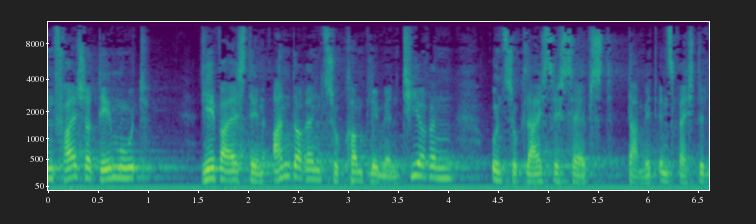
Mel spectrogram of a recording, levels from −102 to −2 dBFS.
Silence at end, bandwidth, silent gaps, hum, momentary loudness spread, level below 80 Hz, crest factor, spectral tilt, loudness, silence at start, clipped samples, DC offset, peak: 0 s; 11.5 kHz; none; none; 9 LU; -44 dBFS; 18 dB; -5 dB/octave; -28 LUFS; 0 s; under 0.1%; under 0.1%; -10 dBFS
